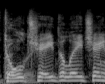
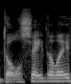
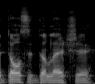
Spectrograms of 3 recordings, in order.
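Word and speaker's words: dulce de: that one Tyrone's cucumbers DOL de not dolce de okay no yeah DOL de DOL de got it I'm learning pronunciations it's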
